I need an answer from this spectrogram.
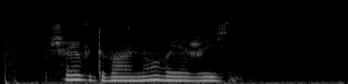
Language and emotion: Russian, sad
